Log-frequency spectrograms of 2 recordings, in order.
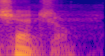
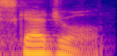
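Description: First: It is said in a British-sounding style. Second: It is said in a plain American style. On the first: The speaker calls it right. "I prefer to go" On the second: The speaker calls it wrong. "I don't like to say schedule"

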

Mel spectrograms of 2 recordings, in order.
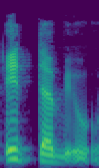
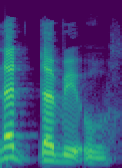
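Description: First: It starts fresh after a stop, beginning 'i'. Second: It is linked to the preceding word, starting 'a'. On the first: The reading stops after mursaleen and restarts. "You want to stop mursaleen, then ittabi'u ... So you will read it as ittabi'u" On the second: The reading continues without a stop after mursaleen. "If you want to join it, so you will read mursaleen attabi'u"

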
